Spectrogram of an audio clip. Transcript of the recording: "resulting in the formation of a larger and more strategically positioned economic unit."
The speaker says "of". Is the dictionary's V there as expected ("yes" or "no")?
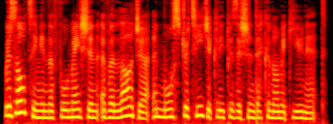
yes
